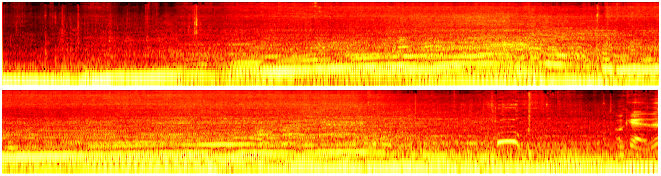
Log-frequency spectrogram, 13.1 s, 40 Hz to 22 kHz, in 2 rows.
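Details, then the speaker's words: KA24DE-swapped Nissan 300ZX after a new fuel pump (fuel previously seemed to cut out before redline): pulls cleanly to high revs without stuttering, then drops back; an estimated 20–30 hp gained, normal acceleration. "J'ai l'impression que nous avons gagné facilement 20 30 puissance au moins juste à partir d'une pompe à carburant"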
